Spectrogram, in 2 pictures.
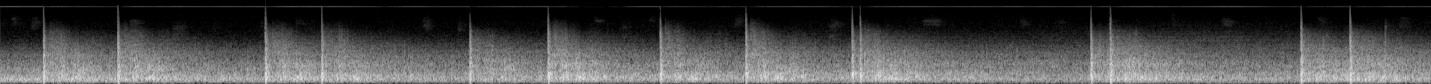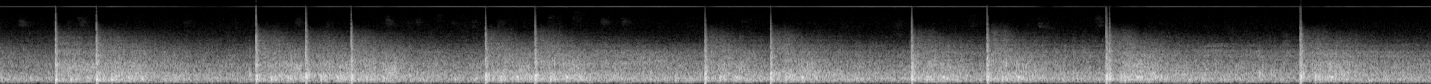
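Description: Fireworks display of fanned comet shots firing in rapid succession: sharp bangs about once or twice a second over a continuous rushing, crackling noise.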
